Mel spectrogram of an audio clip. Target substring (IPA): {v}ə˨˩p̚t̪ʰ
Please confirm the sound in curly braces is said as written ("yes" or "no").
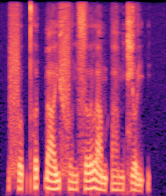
no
